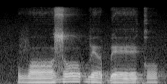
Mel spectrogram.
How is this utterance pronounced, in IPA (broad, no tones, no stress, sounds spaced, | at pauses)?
β ɒː z ɔː b ɛ ɐ̯ ɓ ɛː ɡ ɔ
